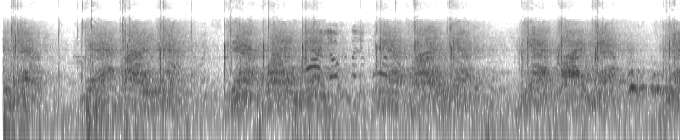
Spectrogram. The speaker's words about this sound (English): They're now protesting inside St. Petersburg and are shouting no to the war. And they're saying stuff like, I think it was Putin to the trenches or something weird like that.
